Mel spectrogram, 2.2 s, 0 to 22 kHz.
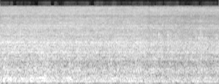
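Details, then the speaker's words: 1955 Pontiac Chieftain first start in decades after priming: engine runs evenly under a steady hiss, valve train came right around, no clanking or banging from bottom end; has oil pressure. "It doesn't sound that bad. Valve train came right around. I'm gonna guess it's got oil pressure. I don't hear any clanking or banging. First time running, I'm gonna say in decades."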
